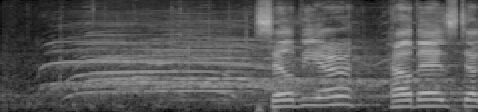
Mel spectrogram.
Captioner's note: audience cheers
